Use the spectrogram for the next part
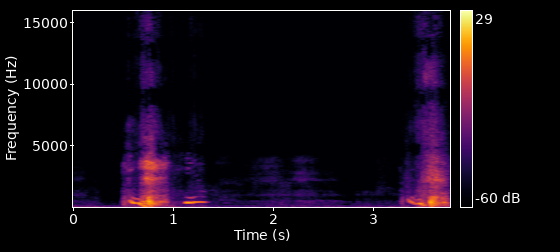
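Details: Two sharp, explosive sneezes a few seconds apart, with a brief vocal sound after the first; part of nonstop allergy sneezing that lasted about 20 minutes.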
